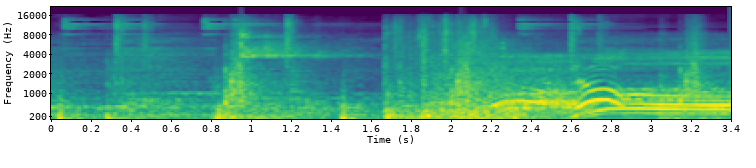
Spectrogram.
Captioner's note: dunk sound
